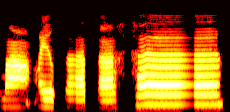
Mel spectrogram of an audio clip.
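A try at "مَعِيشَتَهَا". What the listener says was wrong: I-nya panjang. H-nya panjang. Ini doang yang panjang nih. Iya, I-nya panjang. Ma'isyataha.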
